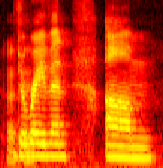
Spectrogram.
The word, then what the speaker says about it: Emily de Ravin: Yeah, it's Emily de Ravine. How do you ever say her name? De Raven.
